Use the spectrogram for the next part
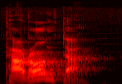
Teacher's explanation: the O, if it's not stressed in a word, becomes A. So Toronto is Taronta, because the O becomes an A.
